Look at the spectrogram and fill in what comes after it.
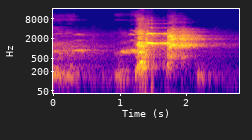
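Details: Golden retriever at play with its owner gives a single strained, whining bark that rises then trails off, after a faint low murmur.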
